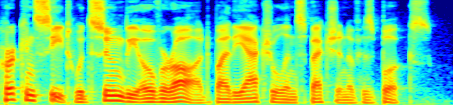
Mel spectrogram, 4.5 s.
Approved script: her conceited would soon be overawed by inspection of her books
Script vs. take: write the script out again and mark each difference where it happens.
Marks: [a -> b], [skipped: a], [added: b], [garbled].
her [conceited -> conceit] would soon be overawed by [added: the actual] inspection of [her -> his] books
